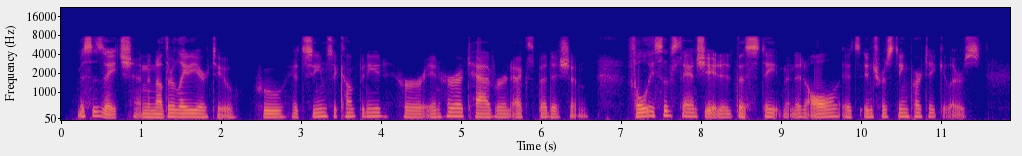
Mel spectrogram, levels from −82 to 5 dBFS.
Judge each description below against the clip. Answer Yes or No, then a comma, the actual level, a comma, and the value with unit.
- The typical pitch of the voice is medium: No, low, 120 Hz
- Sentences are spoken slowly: Yes, slow, 125 wpm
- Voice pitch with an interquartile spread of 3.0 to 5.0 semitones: No, narrow, 2.5 semitones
